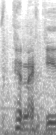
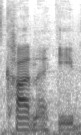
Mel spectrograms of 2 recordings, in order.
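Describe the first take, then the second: First: "Kaneki" as kuh-NECK-ee; Americanized pronunciation. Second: "Kaneki" with an open KAH at the start; proper pronunciation. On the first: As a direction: reduce the first vowel of "Kaneki", stress the middle. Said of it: "easier to say for my little American mouth". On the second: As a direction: say "Kaneki" as KAH-neh-kee, stressed first. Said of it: "Kaneki is just easier to say". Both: Shown as a demonstration.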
